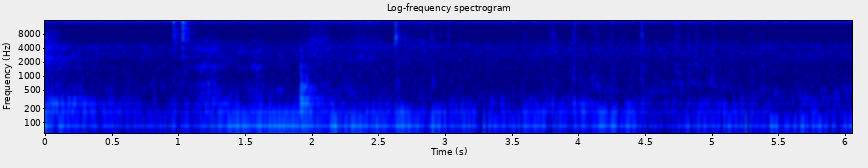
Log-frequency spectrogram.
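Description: Near silence: quiet room tone with a few faint, scattered clicks from computer use while a file is searched for.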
